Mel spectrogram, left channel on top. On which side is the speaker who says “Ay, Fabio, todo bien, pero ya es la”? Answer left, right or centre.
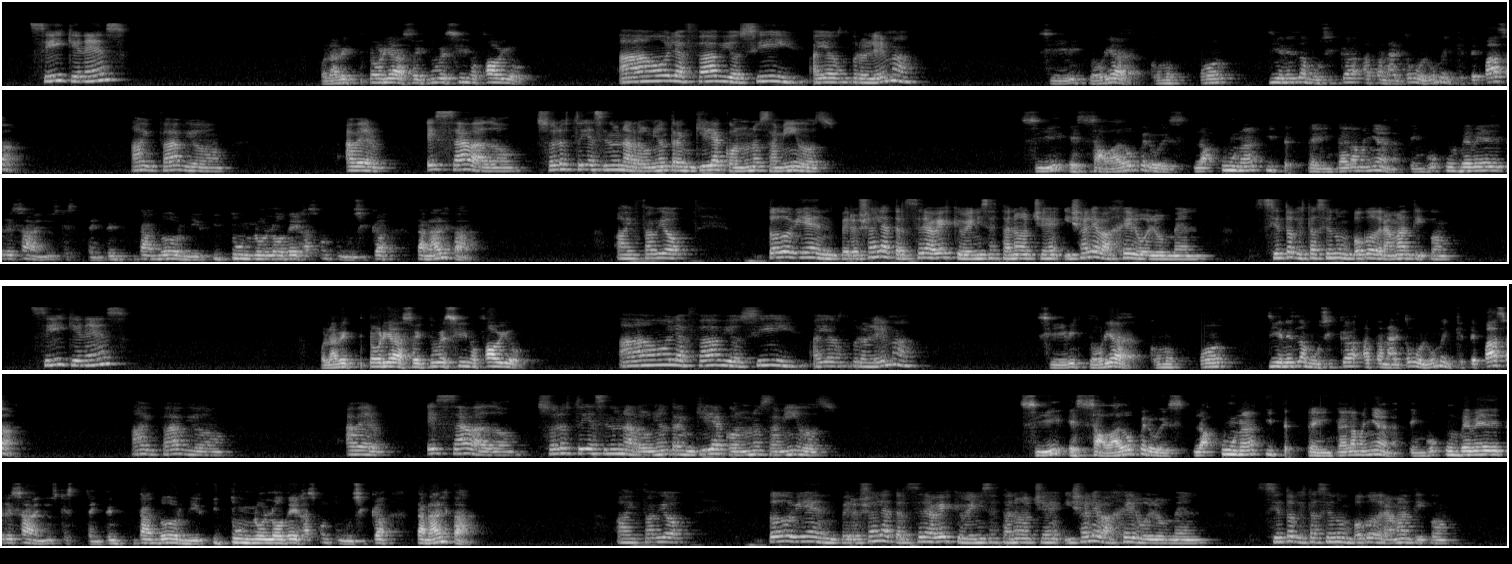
Left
